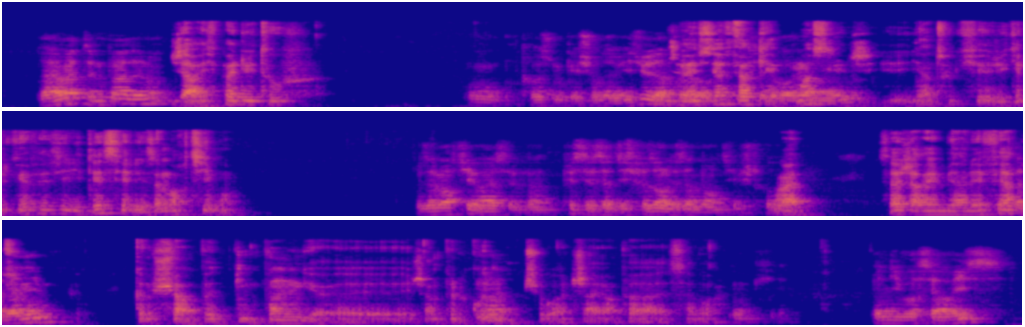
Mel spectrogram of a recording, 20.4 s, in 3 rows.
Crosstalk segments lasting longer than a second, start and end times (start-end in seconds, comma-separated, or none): 4.4-5.7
